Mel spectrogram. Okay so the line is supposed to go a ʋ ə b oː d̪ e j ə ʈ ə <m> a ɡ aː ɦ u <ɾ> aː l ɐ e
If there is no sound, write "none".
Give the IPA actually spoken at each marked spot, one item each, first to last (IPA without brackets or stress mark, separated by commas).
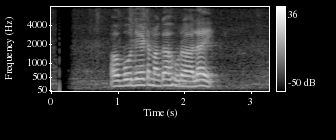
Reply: m, ɾ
